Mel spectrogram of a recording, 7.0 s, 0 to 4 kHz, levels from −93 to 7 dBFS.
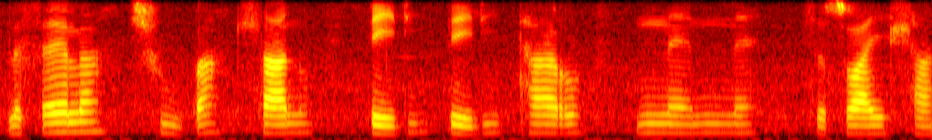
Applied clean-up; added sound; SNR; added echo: none; none; none; none.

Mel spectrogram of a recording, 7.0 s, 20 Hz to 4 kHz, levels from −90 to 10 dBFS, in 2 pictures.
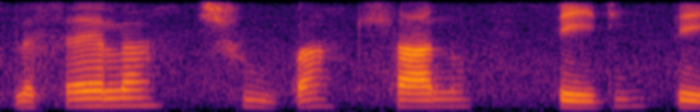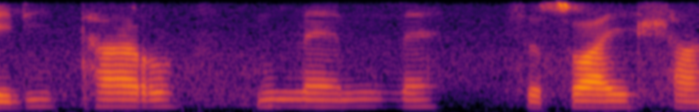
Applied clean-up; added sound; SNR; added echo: neural mask model Resemble Enhance denoiser.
